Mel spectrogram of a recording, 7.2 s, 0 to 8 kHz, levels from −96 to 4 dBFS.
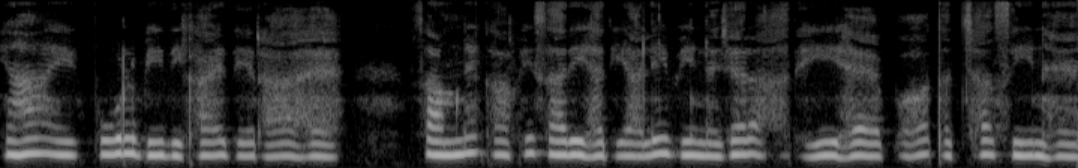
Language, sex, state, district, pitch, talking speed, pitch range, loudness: Hindi, female, Jharkhand, Jamtara, 240 Hz, 175 wpm, 225-250 Hz, -38 LUFS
